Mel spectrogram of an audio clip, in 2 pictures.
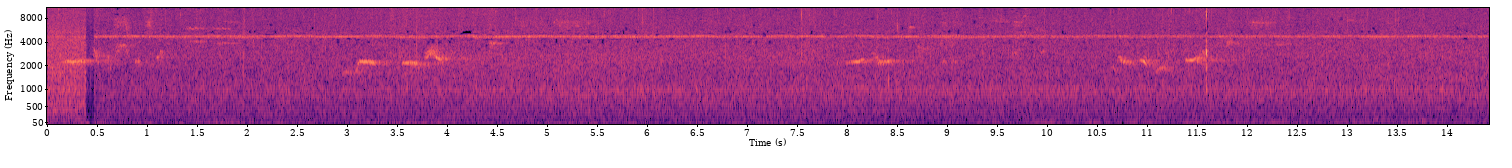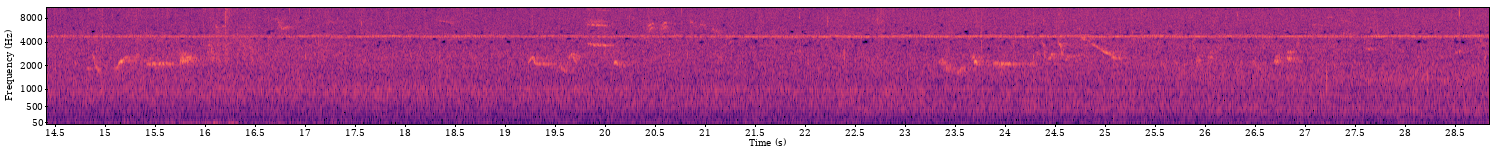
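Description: Forest ambience: a steady high-pitched insect drone with short bird chirps every few seconds over a soft hiss.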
